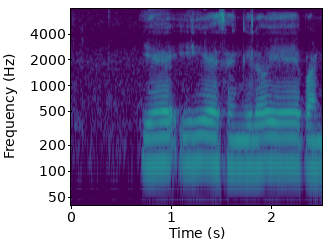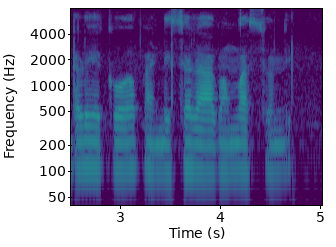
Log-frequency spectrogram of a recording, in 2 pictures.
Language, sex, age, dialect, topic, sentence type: Telugu, male, 18-24, Telangana, agriculture, question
